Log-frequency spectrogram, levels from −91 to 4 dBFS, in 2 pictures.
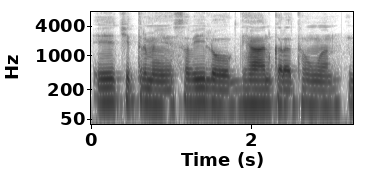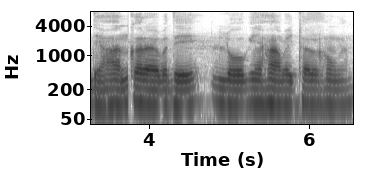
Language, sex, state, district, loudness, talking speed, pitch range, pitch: Hindi, male, Uttar Pradesh, Varanasi, -21 LUFS, 135 wpm, 100-105 Hz, 105 Hz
